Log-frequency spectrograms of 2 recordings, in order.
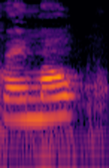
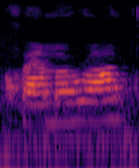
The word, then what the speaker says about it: Cramorant: Cramo. No, that's not how you say it. It's a. Cramorant.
